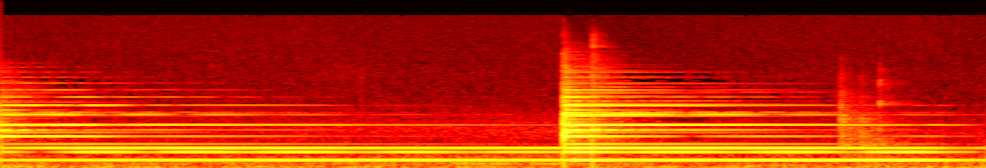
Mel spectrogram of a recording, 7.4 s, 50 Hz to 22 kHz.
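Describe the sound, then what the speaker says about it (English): An old Sanctus church bell, the 8th of a ring, rings on with a steady tone, then is struck in the middle of its sound bow, giving a loud, close clang that hums long. A lighter second strike follows with no talk. "this is used for Sanctus, the Sanctus bell for communions on a Sunday morning. But I'm now going to hit it in the middle of the sound bow"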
